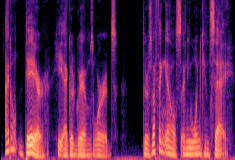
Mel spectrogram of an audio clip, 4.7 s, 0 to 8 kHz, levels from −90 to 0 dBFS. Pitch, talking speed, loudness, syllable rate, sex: 115 Hz, 180 wpm, -18 LUFS, 5.5 syllables/s, male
